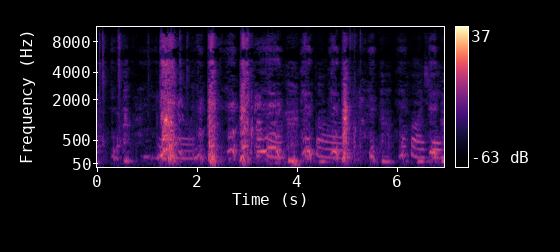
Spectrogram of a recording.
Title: Sneezing & Snorting in Vizsla Juvenile Onset Laryngeal Paralysis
